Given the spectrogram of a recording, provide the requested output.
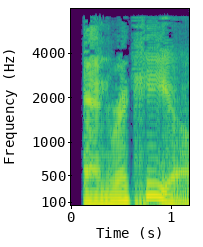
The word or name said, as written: enriquillo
